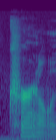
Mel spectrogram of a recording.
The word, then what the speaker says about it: colonel: Seriously, I have issues with the way Colonel is spelled. Because, like, apart from the C and the N, those aren't the sounds that any of those letters make.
